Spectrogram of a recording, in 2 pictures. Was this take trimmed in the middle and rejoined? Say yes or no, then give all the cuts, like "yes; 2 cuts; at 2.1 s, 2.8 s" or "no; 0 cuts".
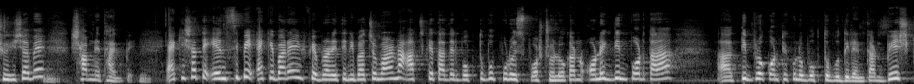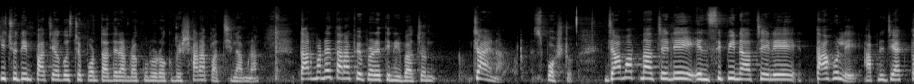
no; 0 cuts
